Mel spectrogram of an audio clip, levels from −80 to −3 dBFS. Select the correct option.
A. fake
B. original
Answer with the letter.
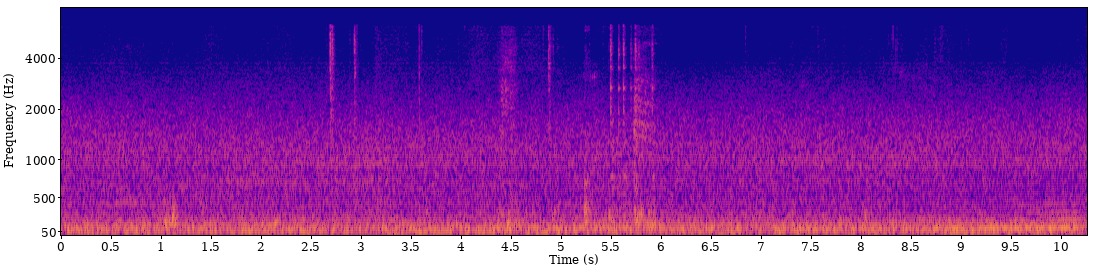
A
